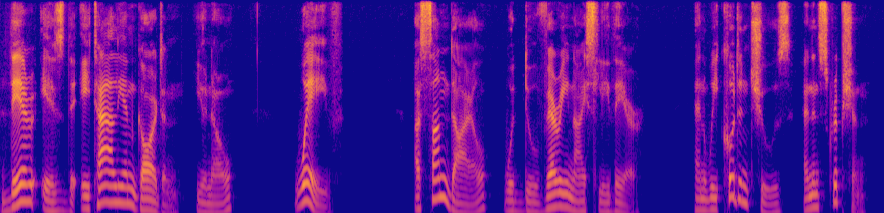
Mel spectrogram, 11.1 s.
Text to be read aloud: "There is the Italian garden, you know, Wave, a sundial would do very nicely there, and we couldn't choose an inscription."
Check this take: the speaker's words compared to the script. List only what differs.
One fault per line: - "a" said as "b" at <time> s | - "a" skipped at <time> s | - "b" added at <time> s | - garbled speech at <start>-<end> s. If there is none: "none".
none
